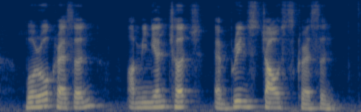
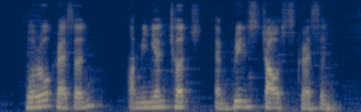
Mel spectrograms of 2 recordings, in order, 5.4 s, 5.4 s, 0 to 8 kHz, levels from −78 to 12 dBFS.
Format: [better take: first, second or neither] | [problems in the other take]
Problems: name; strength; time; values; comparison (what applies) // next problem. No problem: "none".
first | noise reduction (neural separator model SepFormer DNS4)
